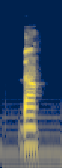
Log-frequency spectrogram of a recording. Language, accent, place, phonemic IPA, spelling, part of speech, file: French, France, Lyon, /bɛ̃/, bains, noun, LL-Q150 (fra)-bains.wav
- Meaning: plural of bain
